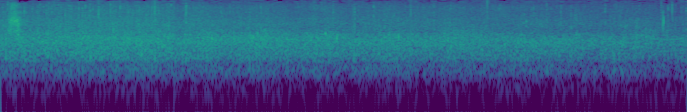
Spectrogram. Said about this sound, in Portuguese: Você crê nisso? Você crê nisso? Dê um aplauso forte para o Senhor, mas bem forte.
